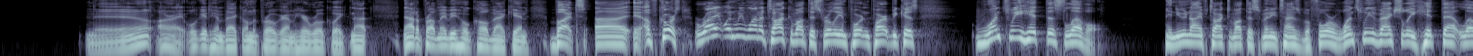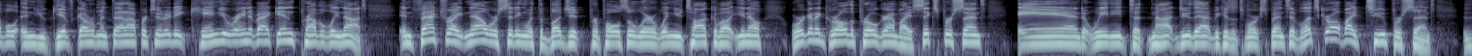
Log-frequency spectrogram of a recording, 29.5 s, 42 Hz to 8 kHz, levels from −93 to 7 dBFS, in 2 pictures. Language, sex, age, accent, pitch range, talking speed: English, male, 40-59, American, 120-155 Hz, 235 wpm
